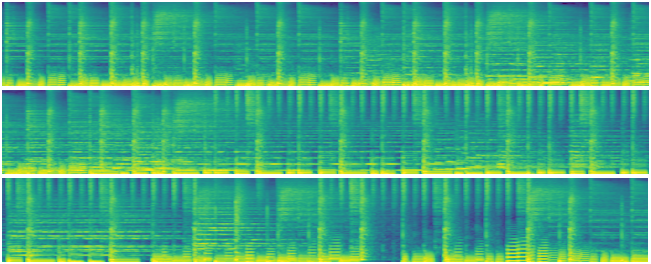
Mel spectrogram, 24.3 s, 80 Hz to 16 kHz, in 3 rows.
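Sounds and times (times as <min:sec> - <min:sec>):
rock split groove on a Generalmusic Equinox keyboard: 0:00.1 - 0:24.1.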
